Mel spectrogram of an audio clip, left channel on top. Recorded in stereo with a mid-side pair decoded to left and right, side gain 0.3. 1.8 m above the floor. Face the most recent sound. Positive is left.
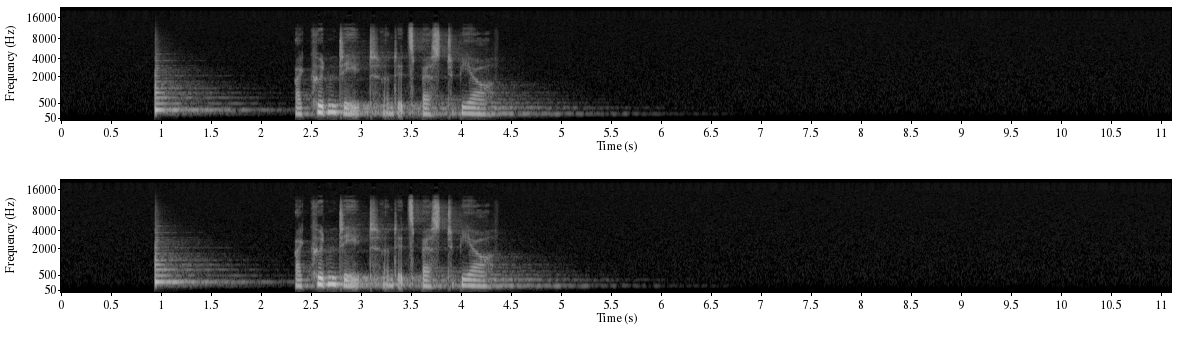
turn(degrees=-5)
